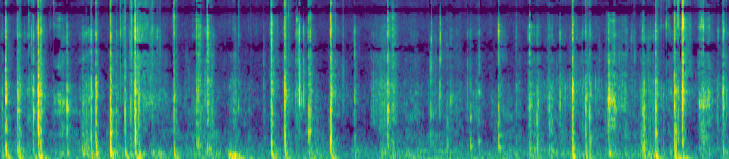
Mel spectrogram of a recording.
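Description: A solid, dry pink soap bar held in a hand with long nails is shaved with a metal blade into thin flakes. Quick, dry scraping and carving strokes crackle with bright, crisp detail. They arrive in a steady, irregular stream with almost no ring between them.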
